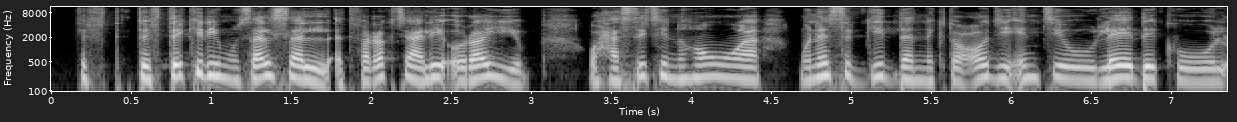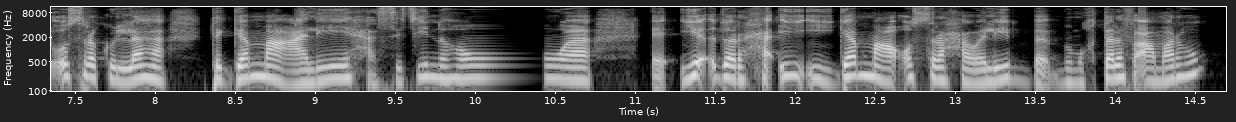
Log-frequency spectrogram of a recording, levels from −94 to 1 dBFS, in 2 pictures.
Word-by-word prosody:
تف - - -7 0.2
تفتكري 220 +5 +3
مسلسل 195 -2 +3
اتفرجتِ 175 +9 -2
عليه 200 +2 +4
قريب، 185 -4 +1 0.4
وحسيتِ 180 +6 -1
إن 215 -4 -2
هو 205 -1 0 0.3
مناسب 215 0 0
جدًا 195 -3 -1
إنِك 175 -1 -6
تقعدي 195 0 -2
أنتِ 205 +1 -5
وأولادك 190 0 +1
والأُسرة 170 +5 -1
كلّها 190 0 +1 0.3
تتجمع 200 +4 +2
عليه، 180 +6 +1
حسيتيه 200 0 -6
إن 210 - -3
هو 205 +1 -3 0.9
أ - - -2
يقدر 205 -2 +3
حقيقي 215 +3 -1
يجمع 215 +5 +3
أُسرة 200 -2 0
حواليه 170 +2 -1
ب 175 -3 -19 0.2
بمختلف 195 +6 -1
أعمارهم؟ 190 +9 +2
195 Hz, 125 wpm, -19 LUFS, 180-210 Hz, 0.9 s, عليه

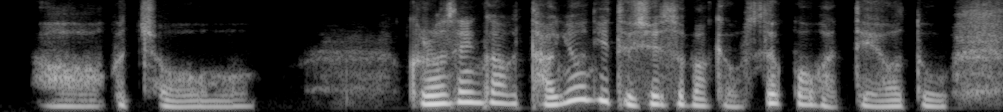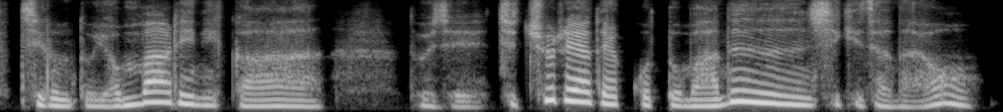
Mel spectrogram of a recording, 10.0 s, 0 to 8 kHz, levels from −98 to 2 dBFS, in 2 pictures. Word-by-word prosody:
아 - - -8
그쵸. 155 0 -9 0.7
그런 230 0 +5
생각 260 -3 +1
당연히 310 +10 +2
드실 220 -2 0
수밖에 195 -6 -5
없을 160 +11 -3
것 220 -3 -5
같아요. 165 -1 -6
또 160 -3 -7 0.3
지금 180 -5 0
또 170 -2 -5
연말이니까 175 - +1 0.4
또 200 - -9
이제 150 -2 -8
지출해야 300 +6 +5
될 230 -5 +2
것도 195 -3 -4
많은 215 - +5
시기잖아요. 185 +1 -2
195 Hz, 280 characters per minute, -24 LUFS, 165-235 Hz, 0.7 s, 그런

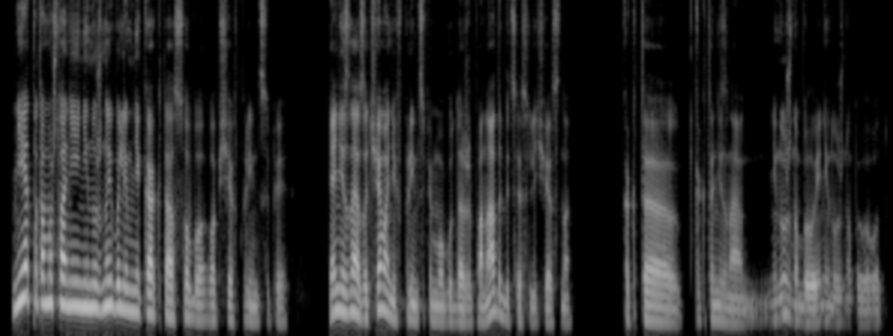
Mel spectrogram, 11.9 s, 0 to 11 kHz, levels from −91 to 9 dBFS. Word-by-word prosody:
Нет, 250 +9 +6
потому 230 -3 +5
что 225 0 +6
они 205 -1 +5
и - - +3
не 195 0 +4
нужны 195 +2 +3
были 190 -2 +2
мне 165 -2 -1
как-то 150 -4 +3
особо 120 -3 -3
вообще 105 0 -6
в 100 - -22
принципе. 95 -3 -9 0.5
Я 155 - +3
не 170 -1 +2
знаю, 155 -1 +4
зачем 130 +10 +2
они 135 -9 +1
в - - -14
принципе 110 -2 -6
могут 100 -1 -6
даже 95 -1 -3
понадобиться, 120 0 -1
если 95 +1 -10
честно. 90 0 -9 0.7
Как-то, 95 -5 -2
как-то - - -10
не 105 -1 -7
знаю, 90 -3 -8 0.3
не 115 +1 -14
нужно 130 -5 -7
было 95 -2 -2
и 95 - -4
не 105 +1 -12
нужно 90 -2 -13
было, 90 0 -13
вот. 90 0 -13
110 Hz, 190 wpm, -26 LUFS, -, 0.7 s, Нет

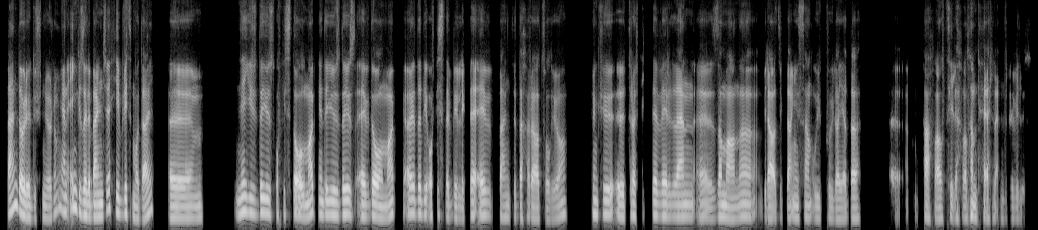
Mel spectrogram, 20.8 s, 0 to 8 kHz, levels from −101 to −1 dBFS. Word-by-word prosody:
Ben 200 +10 +3
de - - +6
öyle 110 -5 +6
düşünüyorum. 110 - -5
Yani 155 -4 0
en 195 - +3
güzeli 130 -9 +3
bence 120 +10 +3
hibrit 145 -2 0
model. 110 - +1 0.3
Emm, 105 0 +2 0.6
ne 140 +4 +1
%100 145 -2 0
ofiste 125 0 -5
olmak 125 +6 +4
ne 135 -2 -1
de 135 - +2
%100 130 0 +2
evde 115 0 +1
olmak. 110 +3 +4 0.2
Arada 140 -1 +2
bir 135 - 0
ofisle 115 -3 -4
birlikte 105 +3 -3
ev 125 0 +2 0.2
bence 110 -1 -6
daha 115 +1 -3
rahat 100 -2 0
oluyor. 100 +8 -5 0.5
Çünkü, 135 0 0
eee, 115 - +2
trafikte 125 0 -3
verilen, 115 -1 +2
eee, - - -2
zamanı 115 +1 0 0.2
birazcık - - 0
daha - - 0
insan 110 +1 -5
uykuyla 100 -1 -7
ya 95 0 -5
da, 100 0 0 1.1
eee, - - -24
kahvaltıyla 100 +1 -2
falan 105 +2 -3
değerlendirebilir. 95 +1 -6
115 Hz, 130 wpm, -24 LUFS, 105-130 Hz, 1.1 s, de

